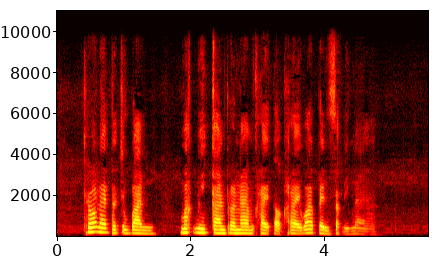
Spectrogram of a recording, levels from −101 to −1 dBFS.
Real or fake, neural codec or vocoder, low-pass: fake; codec, 16 kHz in and 24 kHz out, 1.1 kbps, FireRedTTS-2 codec; 9.9 kHz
